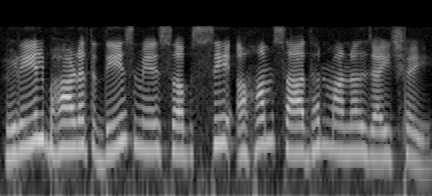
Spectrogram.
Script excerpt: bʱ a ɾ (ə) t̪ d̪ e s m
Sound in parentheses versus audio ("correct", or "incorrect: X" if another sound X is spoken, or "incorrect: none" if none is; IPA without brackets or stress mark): correct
